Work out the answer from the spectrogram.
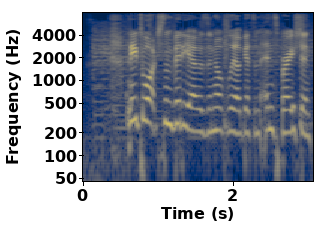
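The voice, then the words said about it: Attempted British accent, unconvincing. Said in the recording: “I'm supposed to do the entire show in a British accent, and I really have no idea what that sounds like.”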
